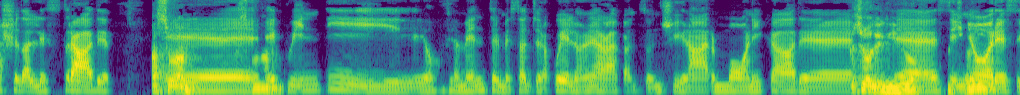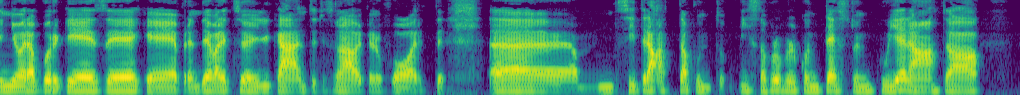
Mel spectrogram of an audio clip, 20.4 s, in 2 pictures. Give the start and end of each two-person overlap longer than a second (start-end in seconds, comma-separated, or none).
1.6-2.9, 8.4-10.1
